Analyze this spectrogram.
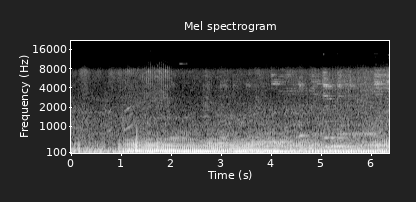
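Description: A motorcycle engine putters nearby.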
